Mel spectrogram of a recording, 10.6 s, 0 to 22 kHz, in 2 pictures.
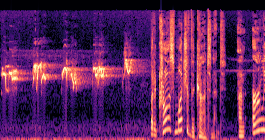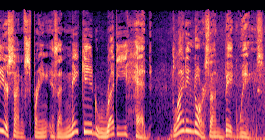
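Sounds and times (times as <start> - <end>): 
American Robin singing: 0.0 - 8.1
faint low rumble: 2.3 - 10.6
speech: 3.0 - 10.6.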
